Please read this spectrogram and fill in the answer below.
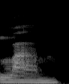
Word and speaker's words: lamb: Here we don't pronounce the B. We don't say lamb. It's just lamb or comb.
